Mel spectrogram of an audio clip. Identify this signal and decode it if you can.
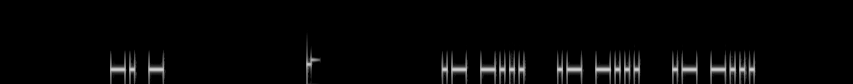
Morse code, heard as a keyed tone, about 25 wpm, 700 Hz. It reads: NT AB AB AB
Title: Canadian Provinces and Territories - Repeated 3x - 25wpm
